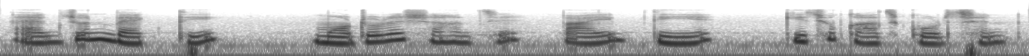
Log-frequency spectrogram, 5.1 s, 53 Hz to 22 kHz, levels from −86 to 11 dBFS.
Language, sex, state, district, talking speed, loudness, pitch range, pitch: Bengali, female, West Bengal, Cooch Behar, 105 wpm, -17 LUFS, 215-285 Hz, 235 Hz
